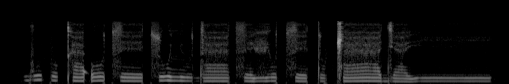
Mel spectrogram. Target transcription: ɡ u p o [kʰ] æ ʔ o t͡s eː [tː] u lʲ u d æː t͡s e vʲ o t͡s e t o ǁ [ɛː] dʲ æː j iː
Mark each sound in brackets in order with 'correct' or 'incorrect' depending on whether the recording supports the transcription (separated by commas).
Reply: correct, incorrect, incorrect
